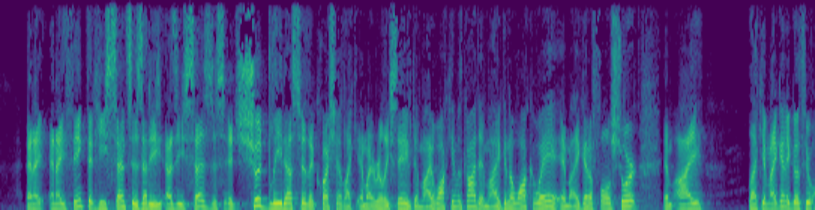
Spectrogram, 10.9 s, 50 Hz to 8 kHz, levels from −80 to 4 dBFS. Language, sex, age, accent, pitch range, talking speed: English, male, 40-59, American, 120-160 Hz, 280 wpm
